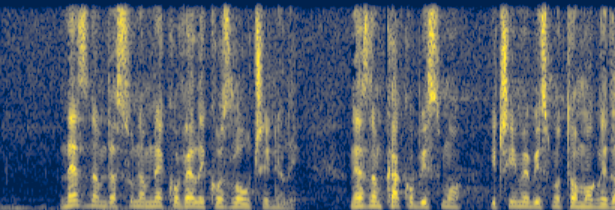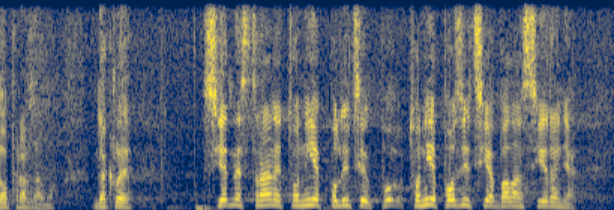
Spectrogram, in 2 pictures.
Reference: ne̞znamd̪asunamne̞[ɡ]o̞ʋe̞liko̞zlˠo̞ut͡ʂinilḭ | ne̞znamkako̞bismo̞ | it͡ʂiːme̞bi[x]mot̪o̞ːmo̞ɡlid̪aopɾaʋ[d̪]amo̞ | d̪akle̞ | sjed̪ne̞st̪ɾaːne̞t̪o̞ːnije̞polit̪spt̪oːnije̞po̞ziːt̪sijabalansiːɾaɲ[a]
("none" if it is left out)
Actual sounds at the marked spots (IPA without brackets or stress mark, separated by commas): k, s, d̪, a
